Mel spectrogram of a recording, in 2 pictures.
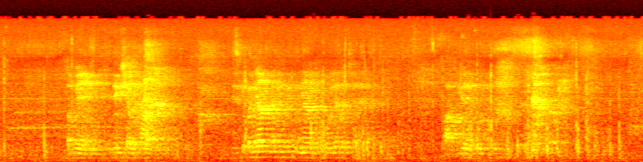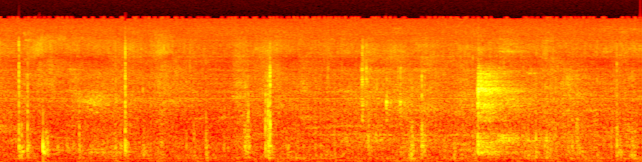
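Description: A man speaks with animation through a microphone and loudspeakers.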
